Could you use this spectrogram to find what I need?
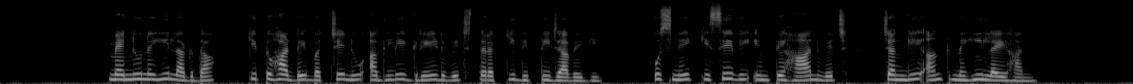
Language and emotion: Punjabi, sad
